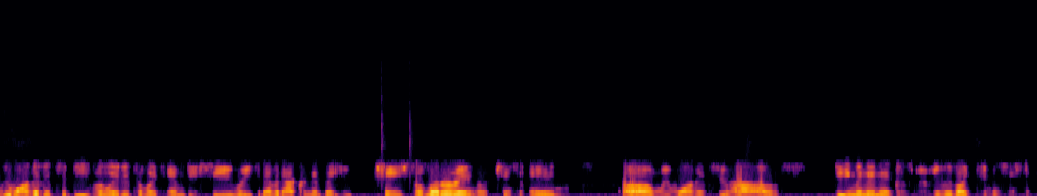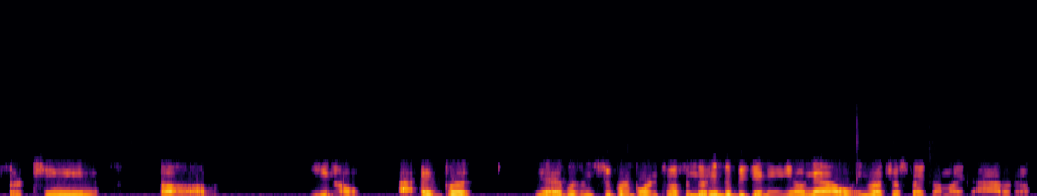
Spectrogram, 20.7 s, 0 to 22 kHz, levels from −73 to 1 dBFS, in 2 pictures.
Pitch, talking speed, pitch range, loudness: 110 Hz, 195 wpm, 95-130 Hz, -19 LUFS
